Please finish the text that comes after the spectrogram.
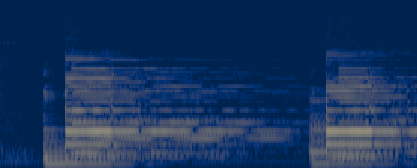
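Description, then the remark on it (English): Two strummed electric guitar chords played through a Polymoon delay pedal with the delays smeared, each ringing out with shimmering, smeared repeats that hang like reverb; the only reverb on is the amp's. Played alone with no talking, at a moderate level. “So it's almost got some reverb qualities, which again. So that's the Polymoon, but it can get really dreamy when you know.”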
